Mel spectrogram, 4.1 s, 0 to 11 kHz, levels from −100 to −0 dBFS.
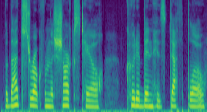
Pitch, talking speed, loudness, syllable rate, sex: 185 Hz, 175 wpm, -17 LUFS, 3.9 syllables/s, female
